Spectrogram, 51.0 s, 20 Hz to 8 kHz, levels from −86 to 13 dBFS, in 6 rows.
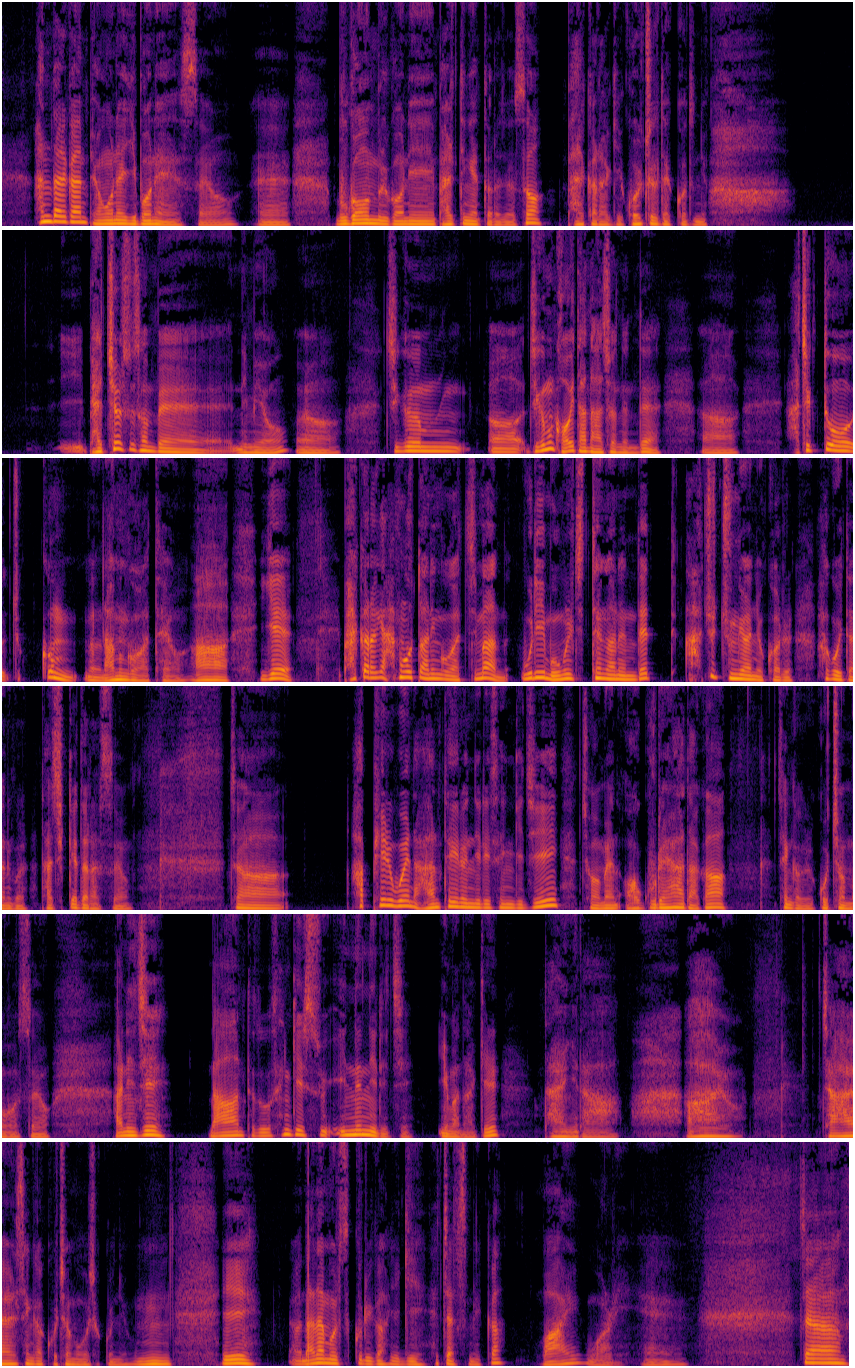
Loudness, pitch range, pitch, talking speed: -18 LUFS, 95-140 Hz, 110 Hz, 250 characters per minute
